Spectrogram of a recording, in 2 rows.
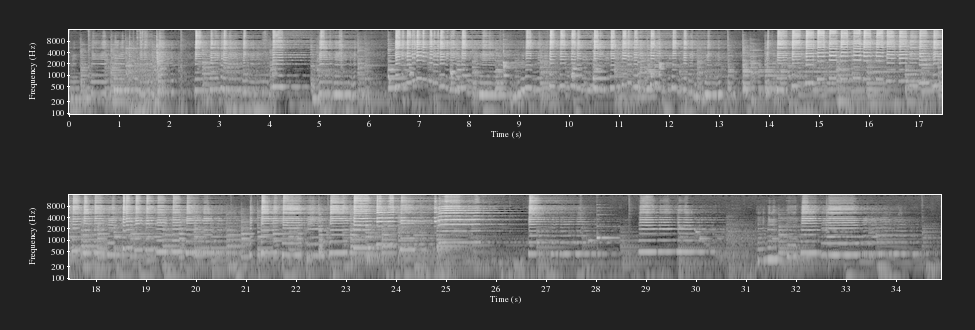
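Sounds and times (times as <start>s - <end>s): double bass: 0.0s - 34.9s
piano: 0.0s - 34.9s
trumpet playing jazz: 0.0s - 34.9s.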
